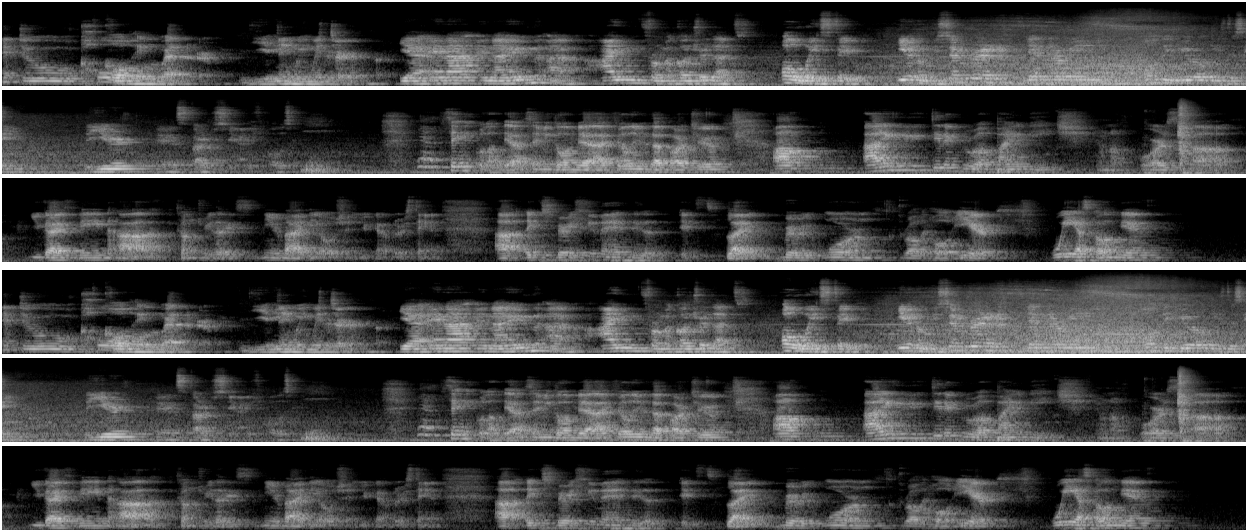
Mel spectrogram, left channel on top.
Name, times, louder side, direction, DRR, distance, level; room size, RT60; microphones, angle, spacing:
voice 1, 0.0-2.1 2.7-3.8 4.2-4.3 14.9-15.0 15.4-15.7 16.2-24.6 25.2-31.4 31.6-31.8 32.1-36.3, left 1 dB, 10° left, -3 dB, 1.0 m, -25 dB
voice 2, 1.0-1.7 2.4-3.5 4.0-7.4 7.8-8.7 8.9-11.1 11.4-12.6 13.2-15.3 23.8-23.9 24.2-24.4, equal, 25° right, -1 dB, 1.7 m, -20 dB
Fixed-wing aircraft airplane, 6.5-24.8, right 1 dB, 55° right, 1.0 m, -30 dB
5.9 x 5.8 x 5.4 m, 0.97 s
head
